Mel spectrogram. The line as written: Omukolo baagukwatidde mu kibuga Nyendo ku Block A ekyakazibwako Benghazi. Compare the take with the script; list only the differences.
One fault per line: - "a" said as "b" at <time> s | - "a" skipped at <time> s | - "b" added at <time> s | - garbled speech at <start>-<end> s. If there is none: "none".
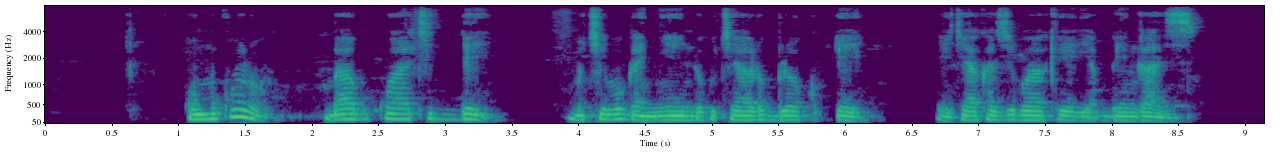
- "kyalo" added at 5.1 s
- "erya" added at 7.7 s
